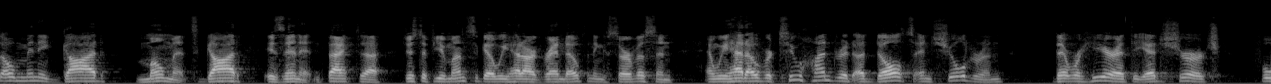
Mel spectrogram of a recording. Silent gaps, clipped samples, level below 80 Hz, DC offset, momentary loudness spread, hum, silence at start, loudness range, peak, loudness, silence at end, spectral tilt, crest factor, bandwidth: none; under 0.1%; -64 dBFS; 0.3%; 13 LU; none; 0 s; 3 LU; -6 dBFS; -27 LUFS; 0 s; -6 dB/octave; 22 dB; 10.5 kHz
